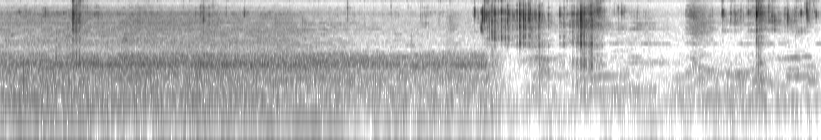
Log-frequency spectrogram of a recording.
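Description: Close-up chewing of pork curry and rice, picked up by a clip-on microphone on the eater's shirt. About two and a half seconds in it turns to a string of crisp crunches and clicks.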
